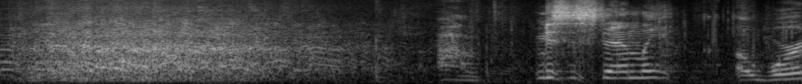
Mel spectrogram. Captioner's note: audience laughs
